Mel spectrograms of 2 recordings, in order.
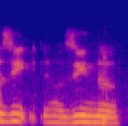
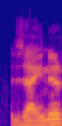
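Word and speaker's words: seiner: की साउंड आएगी जाई एस के आगे इ आई है तो एस के बाद बोलो आई जाई नर हो गया तो हिज ओके इसका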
